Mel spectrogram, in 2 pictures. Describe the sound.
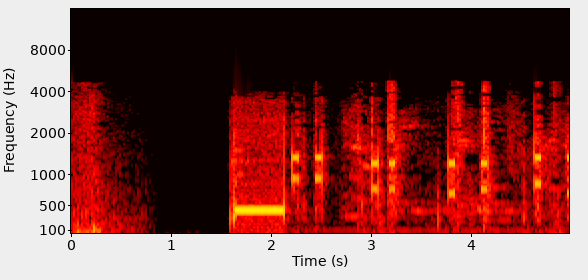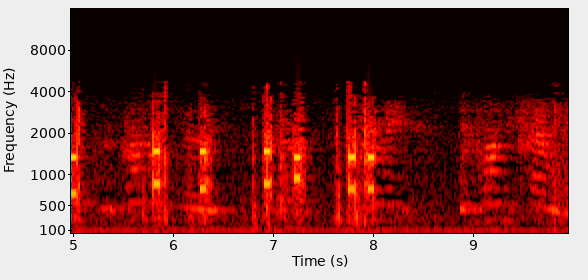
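Telephone keypad dialing as a call is placed: a brief steady dial tone, then a quick string of many two-note touch-tone beeps in an uneven rhythm over a faint low hum.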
